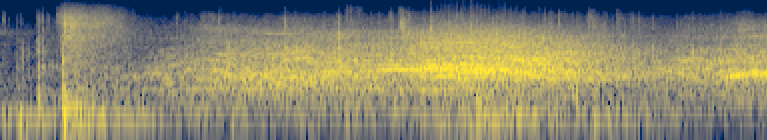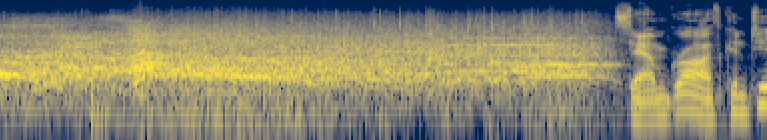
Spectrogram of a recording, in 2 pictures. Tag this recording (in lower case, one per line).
speech
slam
